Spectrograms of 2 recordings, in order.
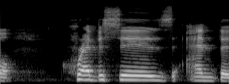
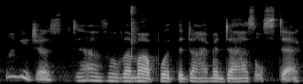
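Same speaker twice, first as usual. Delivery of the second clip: mock fancy voice; 2 semitones lower, 7 dB quieter than usual. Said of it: "and I was like".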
